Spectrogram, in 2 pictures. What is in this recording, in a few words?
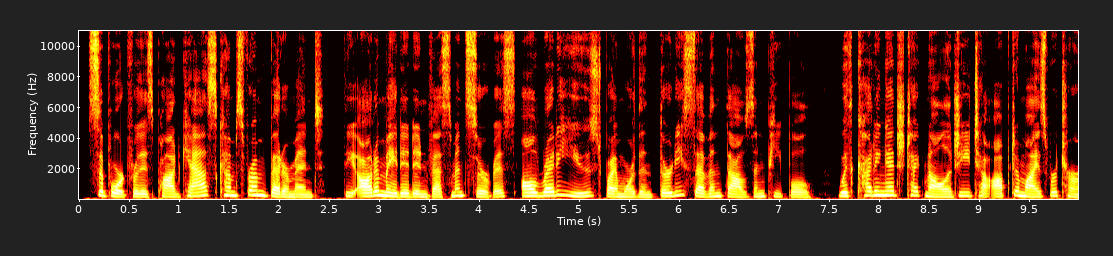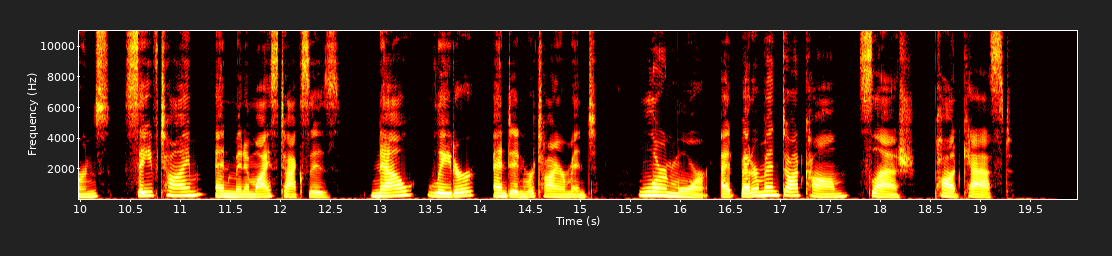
PodcastIntro; Betterment; Slash Podcast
